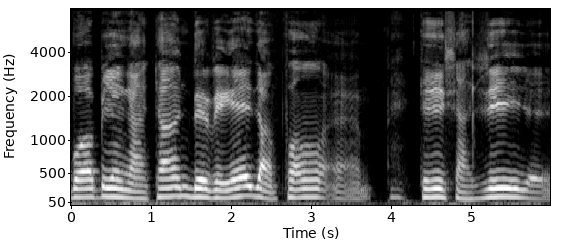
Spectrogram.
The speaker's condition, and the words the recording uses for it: Cerebral palsy. C'est un fauteuil roulant, je parle un peu bizarre dans mon...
